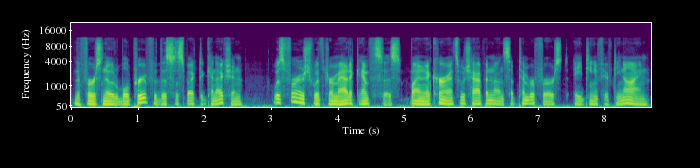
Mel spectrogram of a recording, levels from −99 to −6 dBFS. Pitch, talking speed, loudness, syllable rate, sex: 105 Hz, 165 wpm, -20 LUFS, 5.6 syllables/s, male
